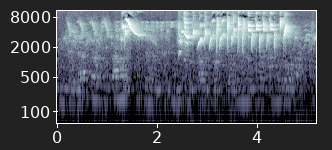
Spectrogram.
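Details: A European goldfinch (Carduelis carduelis balcanica) recorded for a 2017 goldfinch song championship sings high, liquid twitters and a slurred descending note, then a fast, tinkling run of bright, rapidly repeated notes, over a faint low hum.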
